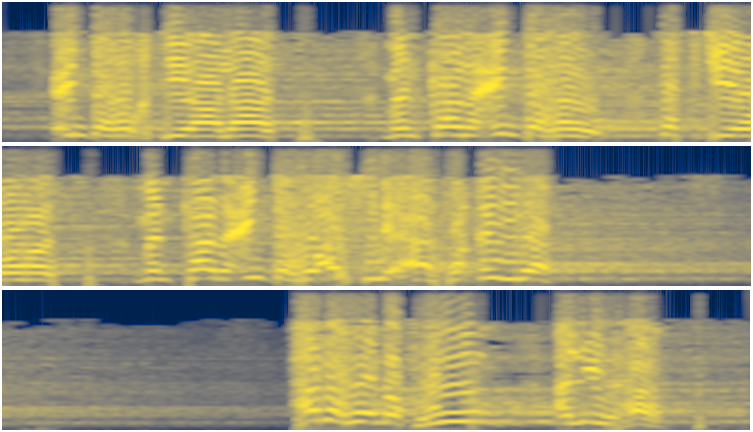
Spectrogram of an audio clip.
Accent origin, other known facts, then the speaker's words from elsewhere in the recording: Yemen; وقل عندنا في اليمن، في أماكن سيطرة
